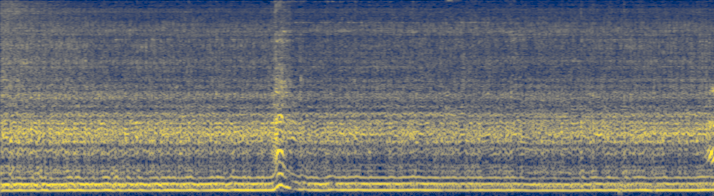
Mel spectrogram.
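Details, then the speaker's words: Traxxas Nitro Slash nitro engine on the bench, idle checked: a high, steady buzz holding one even pitch without hunting or dying. Idle is about as low as wanted for a Traxxas and sounds fine. "Okay, let's double check this idle real quick. Make sure I don't have to adjust the idle up. It's about as low as I've ever wanted to see a Traxxas."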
